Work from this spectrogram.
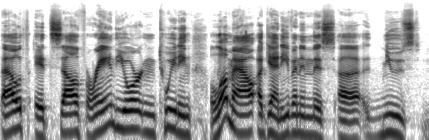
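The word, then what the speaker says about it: LMAO: Randy Orton tweeting, Lamau, again, even in this news series, I'm telling you, it's pronounced Lamau, just milking it, guys.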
